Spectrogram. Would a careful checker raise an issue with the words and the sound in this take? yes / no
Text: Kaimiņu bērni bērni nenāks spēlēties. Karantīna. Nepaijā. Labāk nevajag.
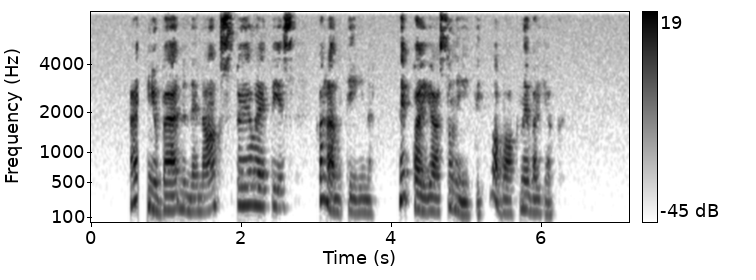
yes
